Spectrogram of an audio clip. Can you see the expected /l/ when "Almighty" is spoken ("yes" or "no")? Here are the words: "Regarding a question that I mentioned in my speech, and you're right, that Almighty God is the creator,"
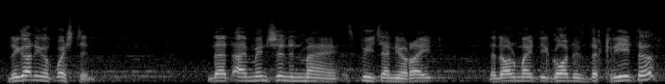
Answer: yes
